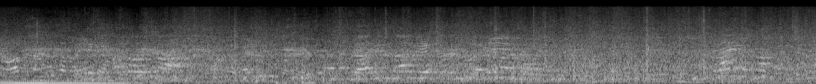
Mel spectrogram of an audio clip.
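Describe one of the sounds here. Water splashes as people kick in a pool.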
